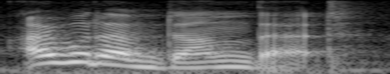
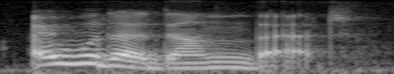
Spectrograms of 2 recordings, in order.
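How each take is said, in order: No difference in how they are said.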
